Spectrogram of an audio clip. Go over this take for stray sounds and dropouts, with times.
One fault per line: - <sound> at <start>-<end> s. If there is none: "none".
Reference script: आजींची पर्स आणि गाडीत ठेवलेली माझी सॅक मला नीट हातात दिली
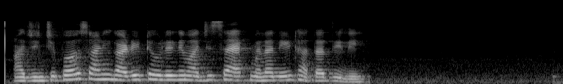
none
